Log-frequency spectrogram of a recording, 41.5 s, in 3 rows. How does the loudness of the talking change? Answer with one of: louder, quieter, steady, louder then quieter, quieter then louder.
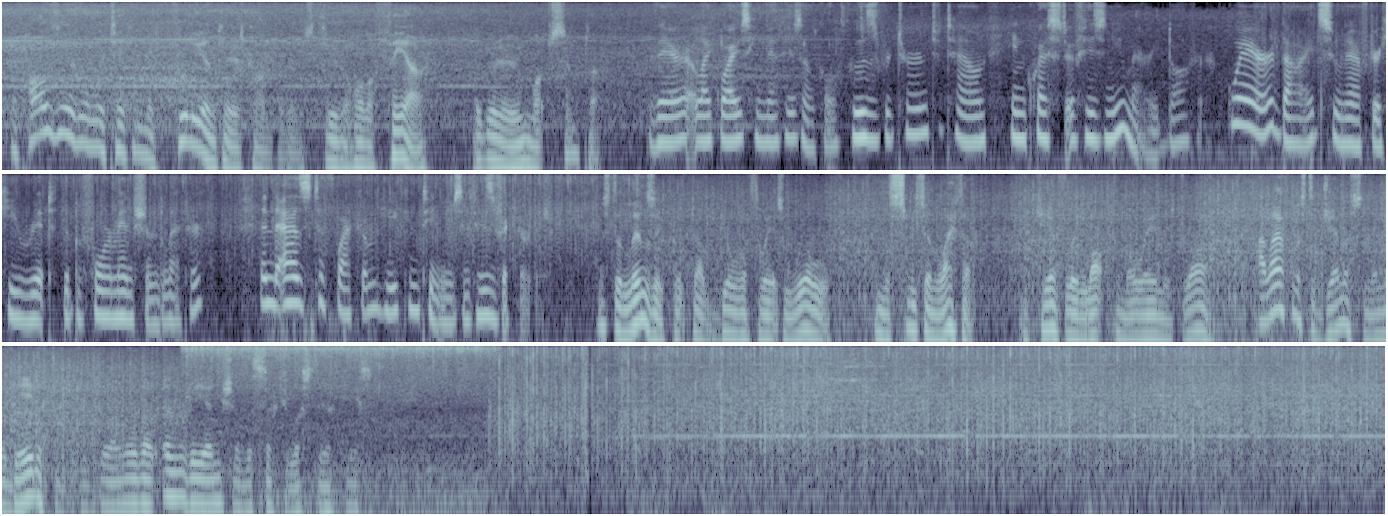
steady.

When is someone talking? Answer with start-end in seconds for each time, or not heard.
0.1-31.4.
